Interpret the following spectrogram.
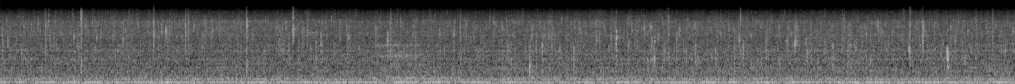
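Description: Eggs frying in hot olive oil in a pan: a steady sizzle with scattered small pops and crackles, as hot oil is spooned over the yolks to set them. A low steady hum runs underneath.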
